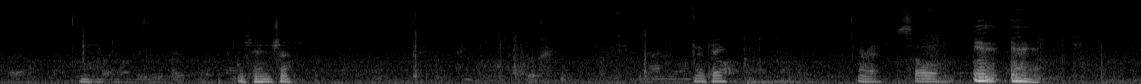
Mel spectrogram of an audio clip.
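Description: A man speaks through a microphone in a hall, in short bursts with pauses.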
